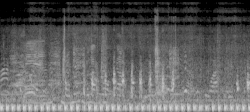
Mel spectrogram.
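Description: Live chickens for sale cluck in quick repeated bursts close by at a roadside market in Thailand, amid the chatter and bustle of a busy crowd with people talking.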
